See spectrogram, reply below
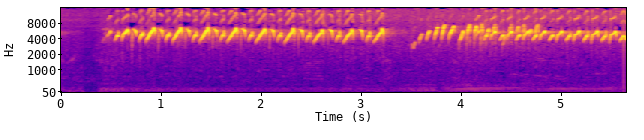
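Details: Mantenan kuning, male or female, delivering a loud ngerol roll meant as tutor song for magpie-robins: rapid high rattling notes for three seconds, a short gap, then a second rolling burst.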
